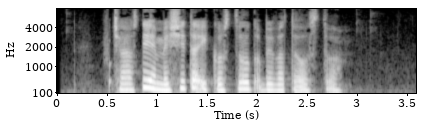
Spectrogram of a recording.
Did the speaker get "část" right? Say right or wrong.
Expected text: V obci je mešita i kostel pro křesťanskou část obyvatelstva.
wrong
